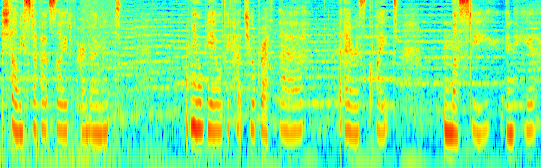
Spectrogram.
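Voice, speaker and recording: A woman playing an elegant, seductive female vampire in an ASMR roleplay, soft-spoken and breathy, often whispering in a genteel, flirtatious way. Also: sits high, level tone, slow, long pauses. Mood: solicitous, coaxing. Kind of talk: ASMR roleplay, intimate scripted monologue. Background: background music.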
